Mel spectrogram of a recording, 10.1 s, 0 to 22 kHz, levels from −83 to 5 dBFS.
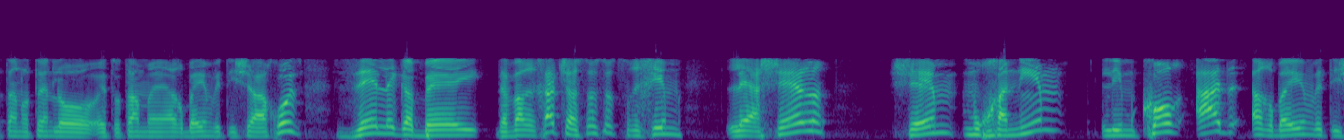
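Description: No faults are audible in this speech, which is carried over G.711 mu-law telephone coding at 64 kbps, so the band stops at 4 kHz and any quantisation noise stays faint under the signal.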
